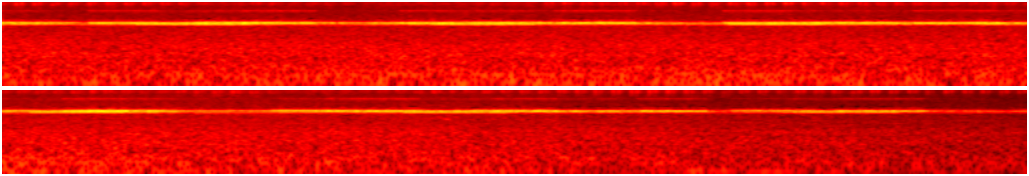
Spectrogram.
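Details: Crickets whispering all around in a natural green forest: a steady, unbroken high-pitched trill that holds one pitch, with faint pulsing overtones above it and a soft broad hiss underneath.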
